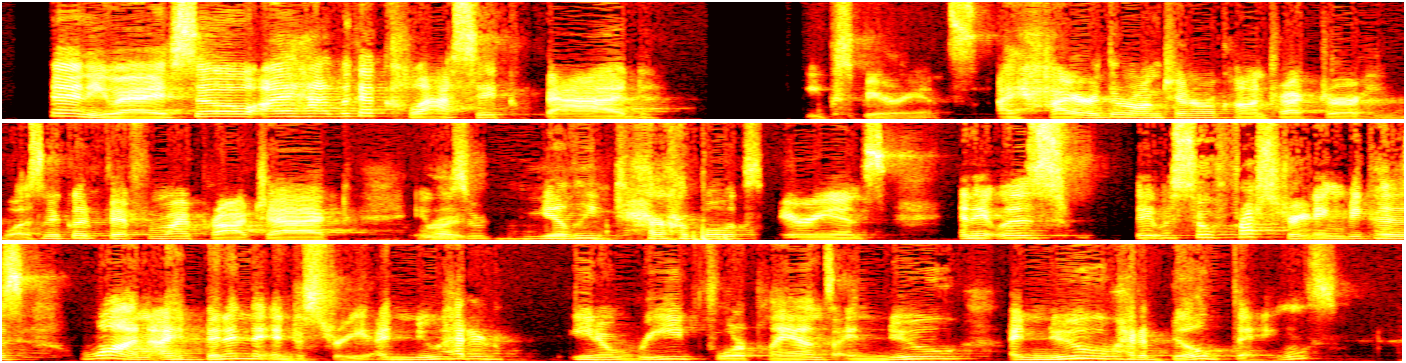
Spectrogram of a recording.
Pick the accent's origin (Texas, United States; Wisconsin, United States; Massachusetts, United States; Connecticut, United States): Connecticut, United States; New London; growing up in New London, Connecticut, no one in my community or no one that I knew was an architect.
